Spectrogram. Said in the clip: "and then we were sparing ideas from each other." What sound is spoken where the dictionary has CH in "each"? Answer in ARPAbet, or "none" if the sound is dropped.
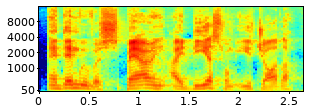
S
